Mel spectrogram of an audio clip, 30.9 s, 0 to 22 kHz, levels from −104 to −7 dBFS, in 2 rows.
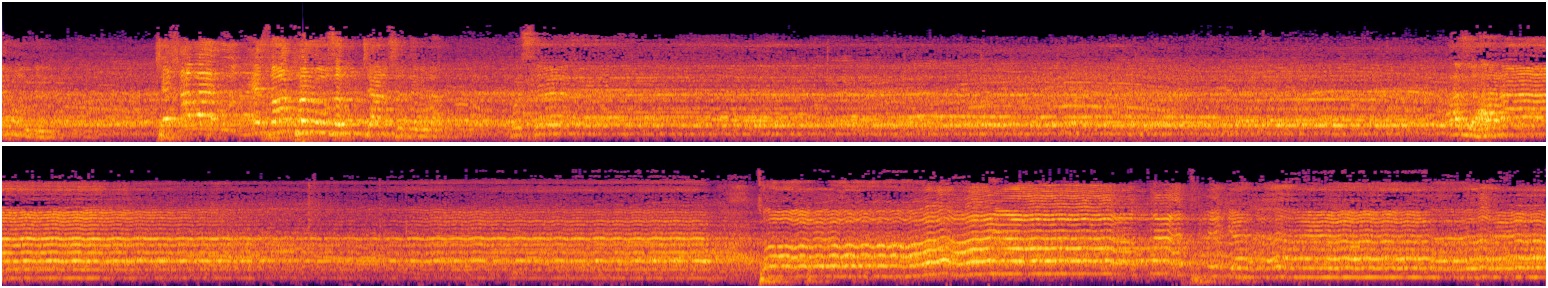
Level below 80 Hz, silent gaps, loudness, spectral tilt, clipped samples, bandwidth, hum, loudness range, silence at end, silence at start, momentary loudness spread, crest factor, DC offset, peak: -60 dBFS; none; -20 LUFS; -2 dB/octave; under 0.1%; 11 kHz; none; 7 LU; 0 s; 0 s; 10 LU; 20 dB; under 0.1%; 0 dBFS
